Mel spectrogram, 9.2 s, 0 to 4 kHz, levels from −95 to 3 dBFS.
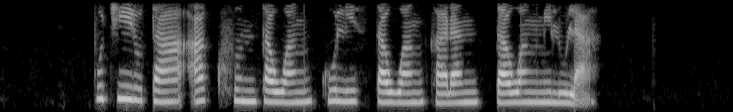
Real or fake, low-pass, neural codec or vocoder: real; 3.6 kHz; none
